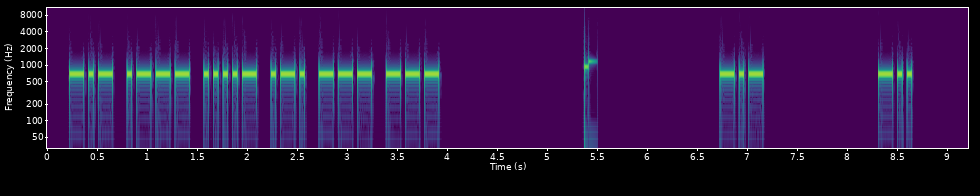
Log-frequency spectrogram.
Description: Morse code, heard as a keyed tone, about 25 wpm, spaced as for 17 wpm, 700 Hz. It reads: KJ4ROO KD
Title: USA Call Signs - 6 Characters - 8x Character Spacing - 25wpm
